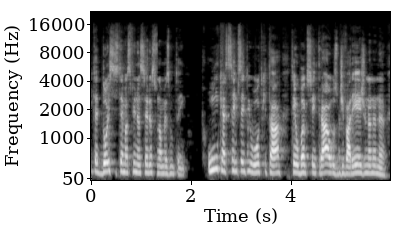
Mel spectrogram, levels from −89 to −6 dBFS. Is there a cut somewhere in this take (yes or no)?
yes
